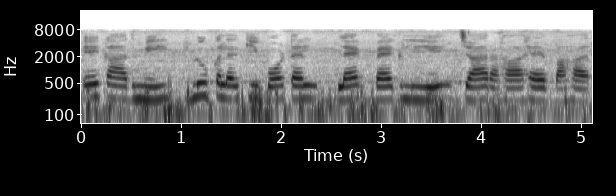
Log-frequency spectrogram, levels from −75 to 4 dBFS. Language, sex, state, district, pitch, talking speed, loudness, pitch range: Hindi, female, Chhattisgarh, Raipur, 215 Hz, 150 wpm, -13 LUFS, 205-220 Hz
